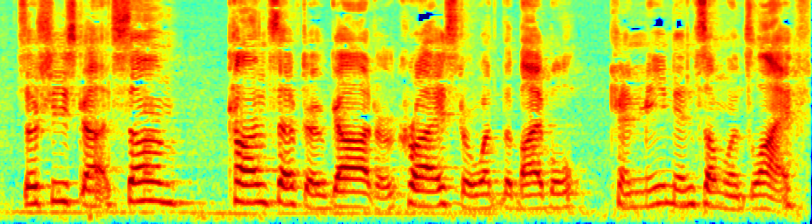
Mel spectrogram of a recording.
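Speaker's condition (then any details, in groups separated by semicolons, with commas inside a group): Cerebral palsy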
